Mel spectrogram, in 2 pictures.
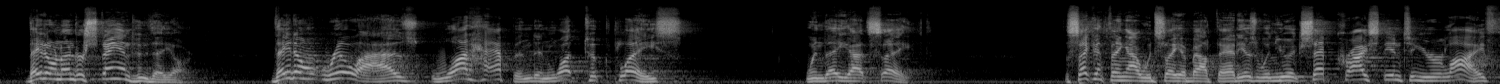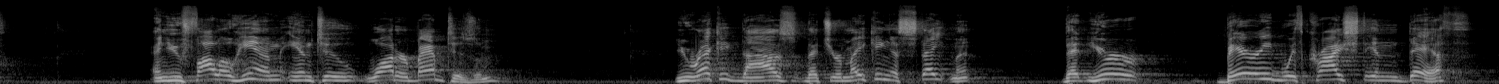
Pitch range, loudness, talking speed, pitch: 140-215 Hz, -26 LUFS, 110 wpm, 175 Hz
